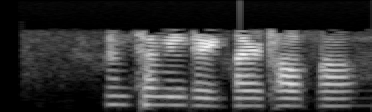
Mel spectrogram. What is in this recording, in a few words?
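Police Patrol (Dispatch)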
